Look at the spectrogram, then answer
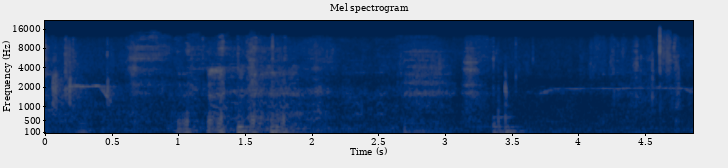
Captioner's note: laughter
